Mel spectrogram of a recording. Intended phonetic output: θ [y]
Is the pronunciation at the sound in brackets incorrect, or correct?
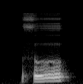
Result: incorrect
